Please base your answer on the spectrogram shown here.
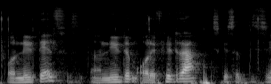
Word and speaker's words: Gnetales: Spelling GNE है, GNETALES, नीटेल्स, जिसमें ephedra और नीटम आते हैं।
